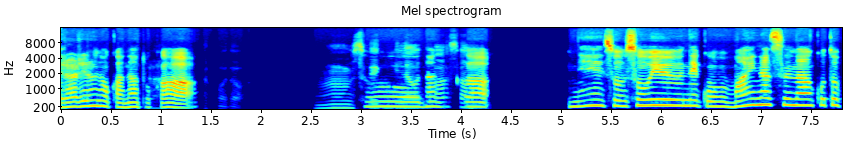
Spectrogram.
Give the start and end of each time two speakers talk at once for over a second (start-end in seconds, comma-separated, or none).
3.0-4.3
